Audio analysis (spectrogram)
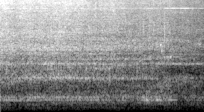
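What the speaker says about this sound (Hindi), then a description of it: "अब हम इसमें पानी ऐड करते हैं। ये वही पानी है जो मैंने चनों वाला रखा हुआ था।" Water poured into a hot pan of roasting chickpeas, a loud continuous hissing and splashing rush that tapers slightly over a few seconds.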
